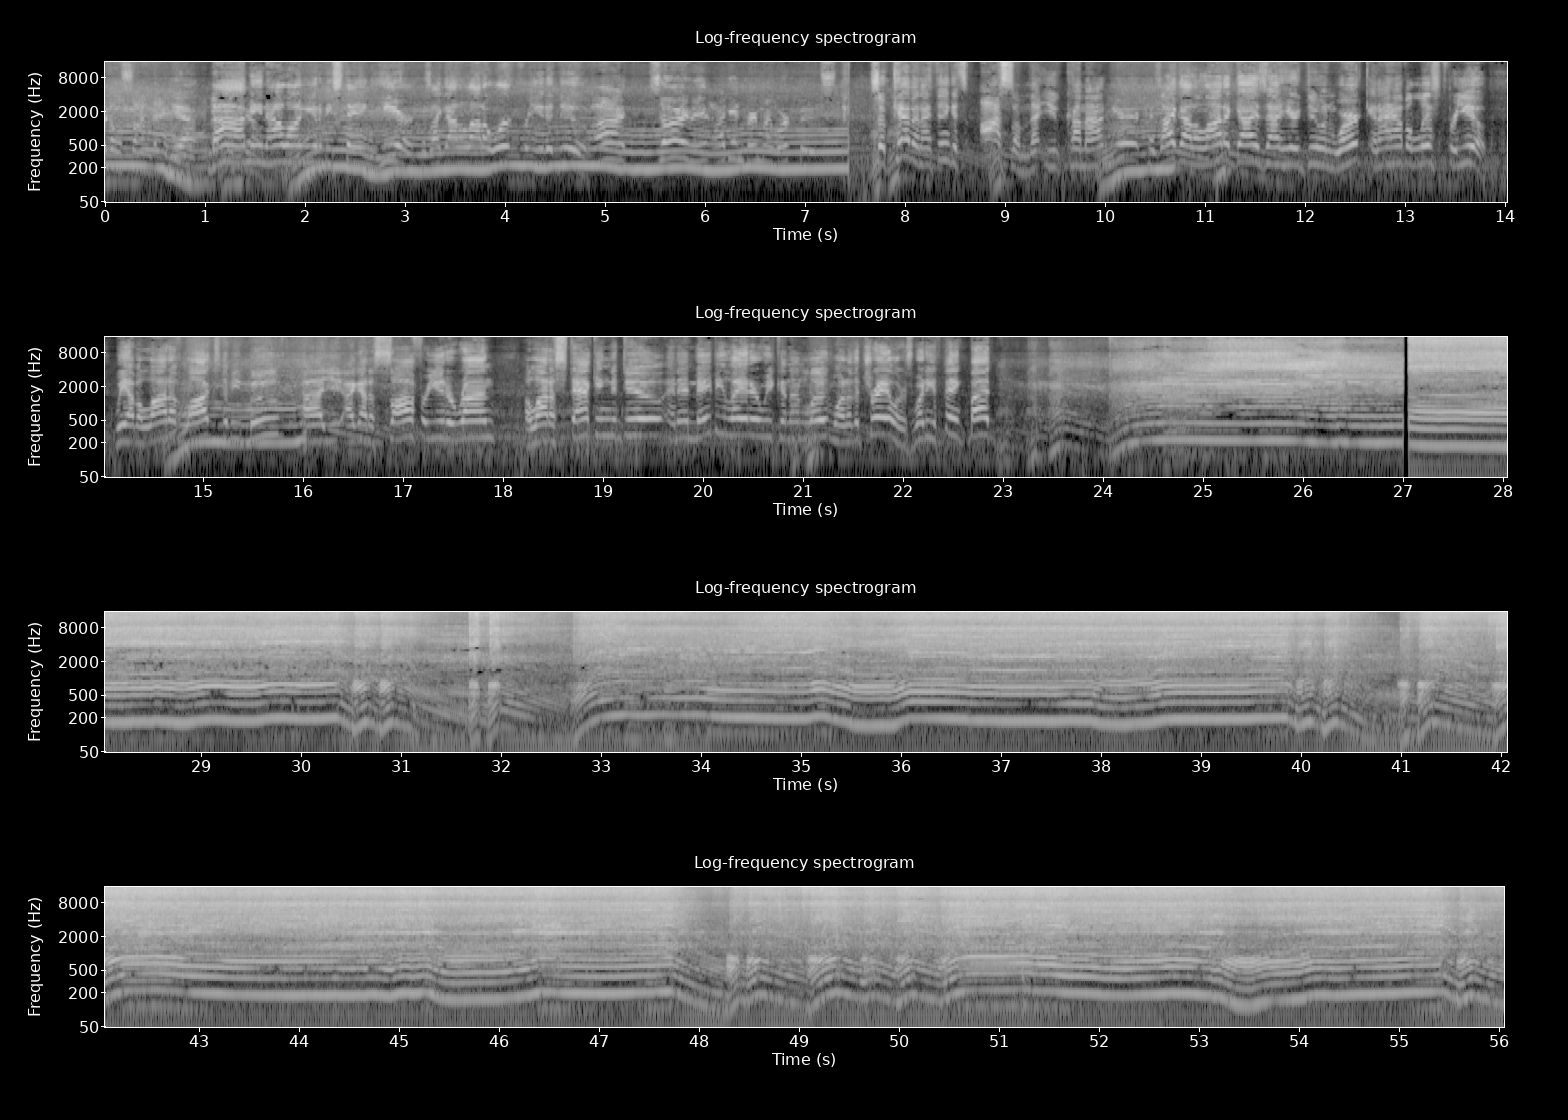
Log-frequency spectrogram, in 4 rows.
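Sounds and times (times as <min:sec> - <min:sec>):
chainsaw cutting log: 0:00.0 - 0:13.3, 0:14.5 - 0:17.1, 0:22.7 - 0:56.0.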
